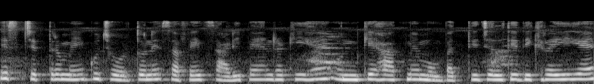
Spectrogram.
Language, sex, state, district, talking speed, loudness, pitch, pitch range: Hindi, female, Chhattisgarh, Bilaspur, 190 wpm, -14 LUFS, 225 Hz, 215-235 Hz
